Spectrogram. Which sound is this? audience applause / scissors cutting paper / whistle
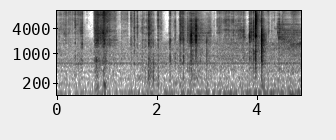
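scissors cutting paper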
